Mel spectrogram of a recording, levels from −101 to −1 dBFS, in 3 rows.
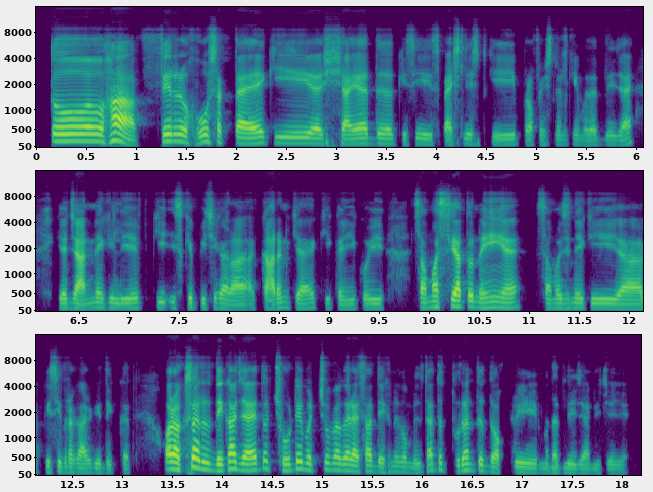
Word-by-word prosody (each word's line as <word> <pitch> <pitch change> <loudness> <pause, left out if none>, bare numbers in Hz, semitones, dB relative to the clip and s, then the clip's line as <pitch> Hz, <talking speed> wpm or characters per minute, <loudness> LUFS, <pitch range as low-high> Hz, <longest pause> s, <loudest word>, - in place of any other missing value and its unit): तो 185 0 +6
हाँ, 205 +1 +9 0.3
फ़िर 185 0 +4 0.2
हो 170 +4 0
सकता 145 -2 0
है 135 +3 +4
कि 140 -3 -2
शायद 125 +2 0 0.3
किसी 120 0 -9
स्पेशलिस्ट 120 +2 -7
की, 115 +1 -9
प्रोफ़ेशनल 115 +1 -10
की 120 - -14
मदद - - -11
ली 110 - -12
जाए, 110 +1 -5 0.4
ये 120 - 0
जानने 120 +5 +1
के 120 - -8
लिए 120 +1 -4 0.2
कि 130 - -8
इसके 130 -1 -6
पीछे 120 +1 -9
का 115 -3 -3
रा 100 - 0 0.2
कारण 105 +5 -1
क्या 110 - -3
है 120 +2 -6
कि 115 - -15
कहीं 105 +1 -9
कोई 115 0 -6 0.4
समस्या 145 +4 +4
तो - - +5
नहीं 135 +2 0
है 125 +1 0 0.3
समझने 115 +1 -6
की 115 0 -6 0.2
या 110 0 0
किसी 130 -1 -6
प्रकार 110 -2 -5
की 110 - -9
दिक्कत - - -13 0.4
और 190 - +10
अक्सर 190 +1 +7
देखा 195 +5 +6
जाए 160 +1 +7
तो - - -3
छोटे 180 0 -1
बच्चों 175 +3 -7
में 170 - 0
अगर 155 -2 +2
ऐसा 140 +1 +1
देखने 125 +2 -11
को 125 - -8
मिलता 110 0 -8
है - - -13
तो 170 - -6
तुरंत 155 +1 -3
डॉक्टरी 115 -2 -4
मदद 110 0 -8
ली 105 - -8
जानी 100 0 -11
चाहिए। 100 0 -16
125 Hz, 210 wpm, -23 LUFS, 115-145 Hz, 0.4 s, और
